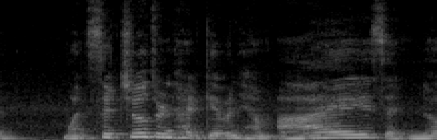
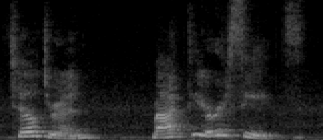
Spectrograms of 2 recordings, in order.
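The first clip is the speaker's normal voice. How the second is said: calling teacher; 7 semitones higher than usual. A narrator's reading. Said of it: "called the teacher".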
